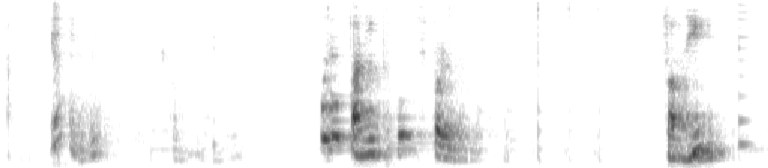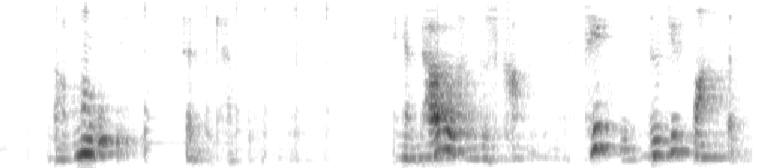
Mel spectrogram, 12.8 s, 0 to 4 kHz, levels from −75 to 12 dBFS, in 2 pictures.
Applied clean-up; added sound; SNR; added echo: neural mask model DeepFilterNet 3.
